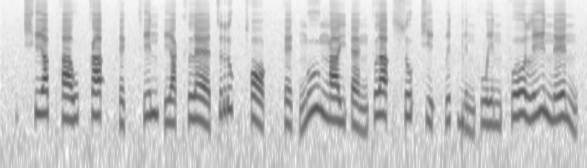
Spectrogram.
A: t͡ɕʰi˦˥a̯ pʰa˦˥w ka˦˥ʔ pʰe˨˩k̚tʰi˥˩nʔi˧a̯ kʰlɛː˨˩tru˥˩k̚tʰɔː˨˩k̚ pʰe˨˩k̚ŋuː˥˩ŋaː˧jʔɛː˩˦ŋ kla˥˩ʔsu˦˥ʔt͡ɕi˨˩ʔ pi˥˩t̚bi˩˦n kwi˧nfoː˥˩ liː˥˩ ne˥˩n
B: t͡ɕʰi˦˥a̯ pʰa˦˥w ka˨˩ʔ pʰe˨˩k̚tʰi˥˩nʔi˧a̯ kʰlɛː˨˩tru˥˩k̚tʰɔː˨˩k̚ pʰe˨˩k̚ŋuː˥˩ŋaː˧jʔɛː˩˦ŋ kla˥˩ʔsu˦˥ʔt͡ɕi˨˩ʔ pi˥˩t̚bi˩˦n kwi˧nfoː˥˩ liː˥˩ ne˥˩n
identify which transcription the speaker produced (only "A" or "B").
A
